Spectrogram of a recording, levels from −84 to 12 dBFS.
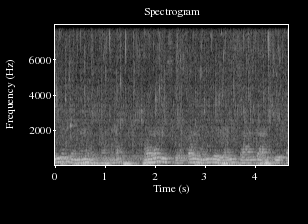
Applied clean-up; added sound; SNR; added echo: none; Water tap, faucet; 16 dB; reverberation time 0.6 s.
